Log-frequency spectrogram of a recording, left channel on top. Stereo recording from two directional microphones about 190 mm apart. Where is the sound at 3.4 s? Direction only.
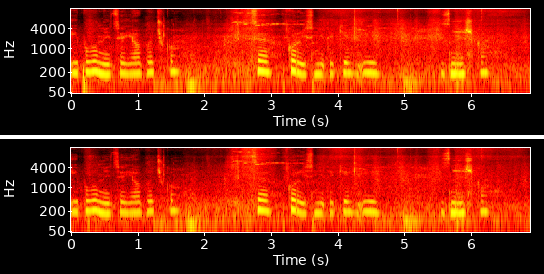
5° right (ahead or behind).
